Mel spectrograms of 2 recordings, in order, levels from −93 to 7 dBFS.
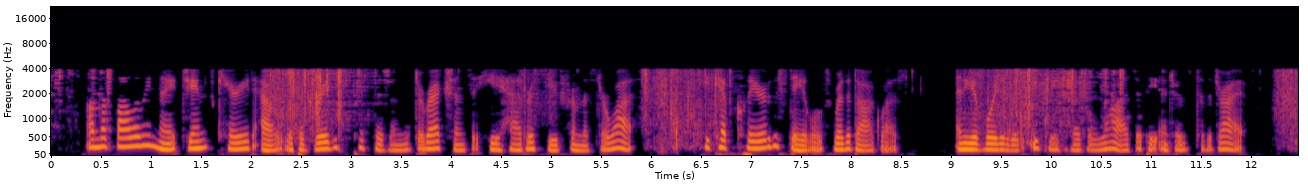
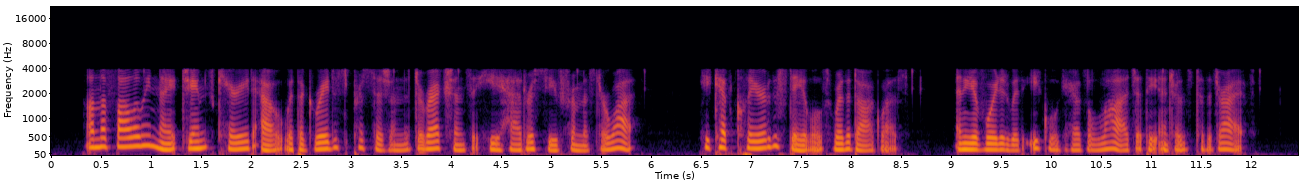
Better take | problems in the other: second | noise reduction (classical method Wiener filter)

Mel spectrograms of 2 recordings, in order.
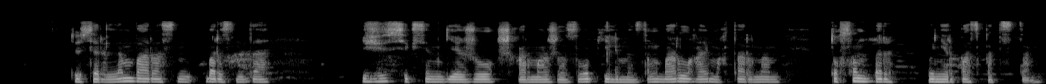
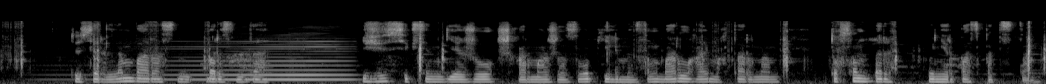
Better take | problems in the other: first | background sound (Bowed string instrument + Camera); 6 dB below the speech

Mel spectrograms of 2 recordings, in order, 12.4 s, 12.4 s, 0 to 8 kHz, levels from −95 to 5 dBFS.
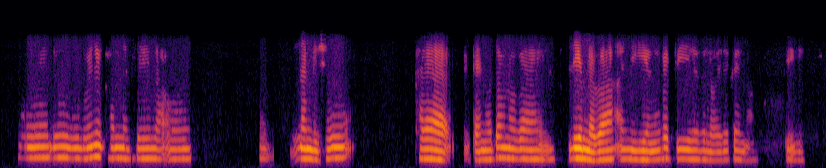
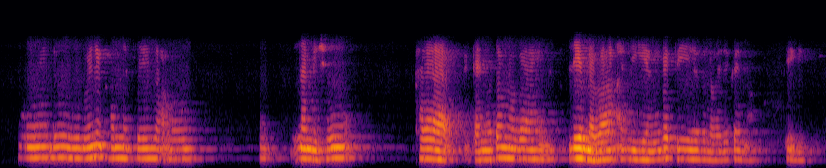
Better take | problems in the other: first | room echo; dies away in 1.1 s

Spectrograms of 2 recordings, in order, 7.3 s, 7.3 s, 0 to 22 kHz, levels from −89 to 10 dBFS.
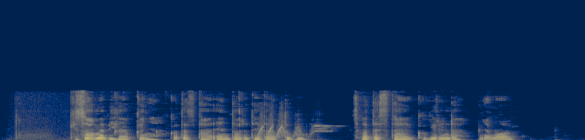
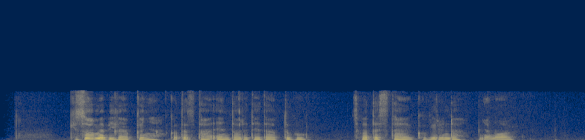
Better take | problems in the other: second | noise reduction (classical method log-MMSE)

